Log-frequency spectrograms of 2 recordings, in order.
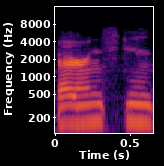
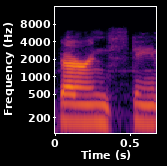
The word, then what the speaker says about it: Berenstain: like physically upset when I saw JCPenney and Berenstein Bears, because it was always Berenstein for me. I'd never heard Berenstain in my life.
